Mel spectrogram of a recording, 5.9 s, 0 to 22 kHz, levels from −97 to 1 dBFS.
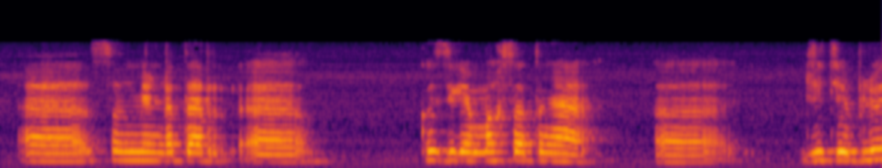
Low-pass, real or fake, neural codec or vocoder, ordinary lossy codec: none; real; none; none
